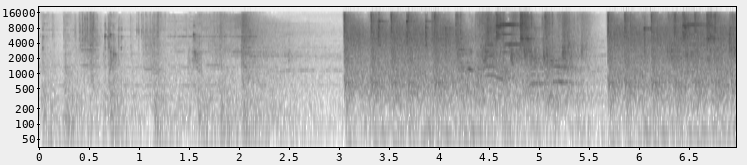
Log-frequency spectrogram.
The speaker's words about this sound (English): That's cool because he's actually shooting blanks there.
